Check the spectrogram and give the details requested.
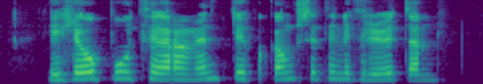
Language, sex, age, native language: Icelandic, female, 40-49, Icelandic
